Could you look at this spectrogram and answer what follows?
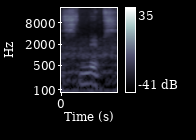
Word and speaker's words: SNP: call it as snps single nucleotide polymorphism or snips as it is pronounced which occurs in human this information promises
